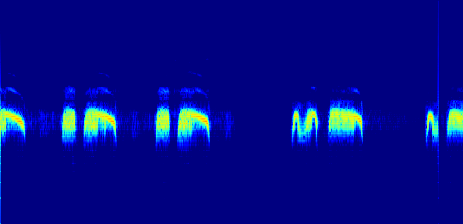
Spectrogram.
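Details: Spotted dove cooing to excite a decoy bird: paired hollow coos, a short note and a longer descending one, given in bursts separated by pauses of about a second, some short notes slightly wavering.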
